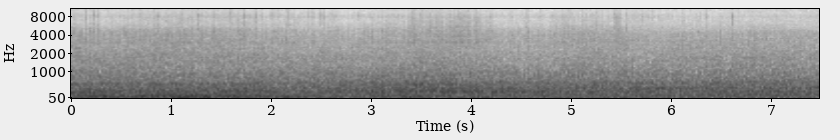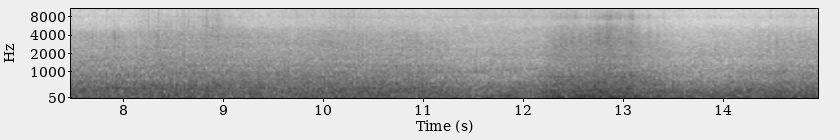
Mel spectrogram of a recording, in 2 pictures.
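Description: Water sprays and splashes against a car's windscreen, heard from inside the car.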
